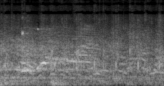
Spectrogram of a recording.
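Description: Excited voices of the players calling out and chattering as they huddle on a gymnasium court, echoing in the hall, with a few thuds on the wooden floor.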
